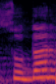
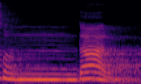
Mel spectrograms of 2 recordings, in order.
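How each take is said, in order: First: There is no n sound before the d. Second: An n sound comes before the d. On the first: The speaker calls it wrong. "सुदर नहीं होता" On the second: The speaker calls it right. "ना की ध्वनि"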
